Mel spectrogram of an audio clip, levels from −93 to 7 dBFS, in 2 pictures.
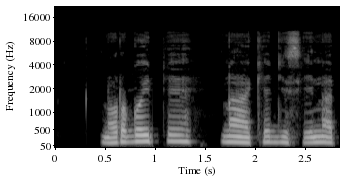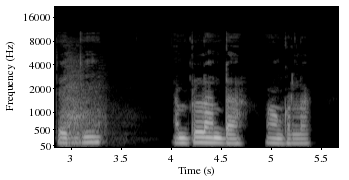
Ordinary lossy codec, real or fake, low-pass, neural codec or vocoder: none; real; none; none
